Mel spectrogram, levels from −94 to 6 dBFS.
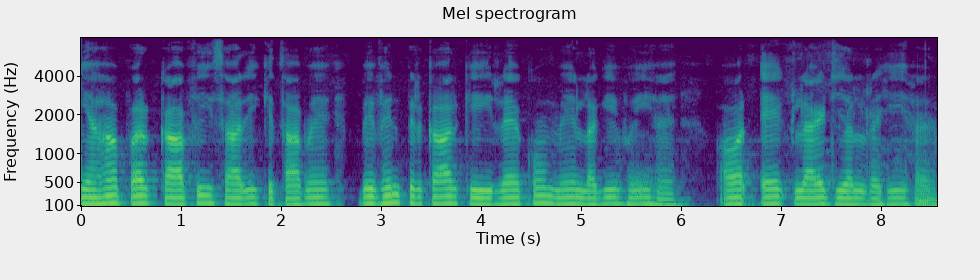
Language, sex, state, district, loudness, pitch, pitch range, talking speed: Hindi, male, Chhattisgarh, Sukma, -18 LUFS, 120 Hz, 115-125 Hz, 135 wpm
